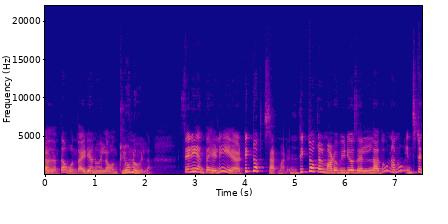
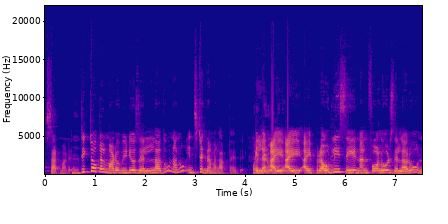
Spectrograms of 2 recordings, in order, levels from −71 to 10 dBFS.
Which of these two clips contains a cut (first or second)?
second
